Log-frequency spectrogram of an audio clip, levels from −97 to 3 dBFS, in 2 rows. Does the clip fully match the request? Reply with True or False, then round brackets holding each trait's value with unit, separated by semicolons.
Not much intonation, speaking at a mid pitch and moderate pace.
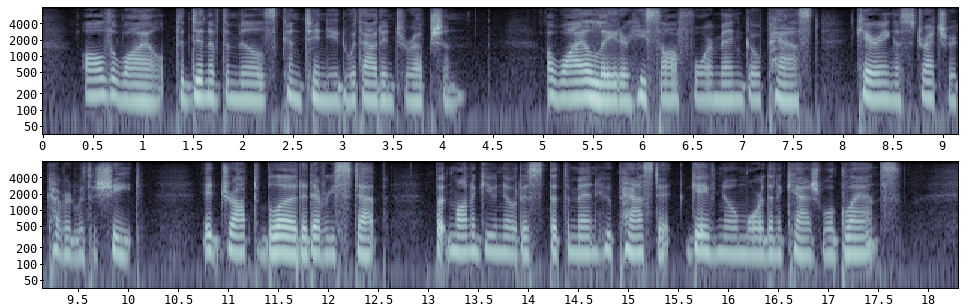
True (1.8 semitones; 160 Hz; 165 wpm)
